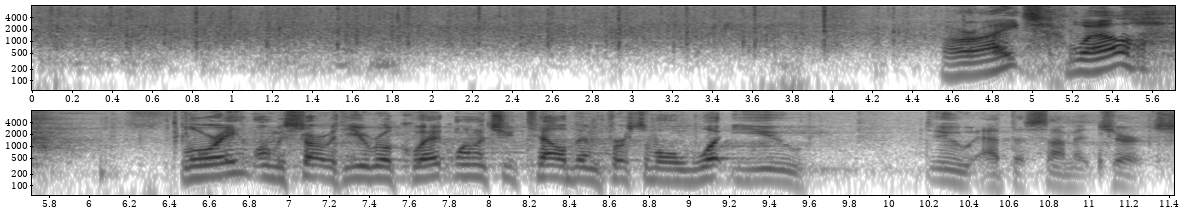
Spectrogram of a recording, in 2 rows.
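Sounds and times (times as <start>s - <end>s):
church congregation clapping to welcome two guests onto the stage: 0.0s - 5.9s
speech: 4.6s - 5.8s, 6.4s - 11.4s.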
